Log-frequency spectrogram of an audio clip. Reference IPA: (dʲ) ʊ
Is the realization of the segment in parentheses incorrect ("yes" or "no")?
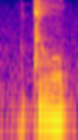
yes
